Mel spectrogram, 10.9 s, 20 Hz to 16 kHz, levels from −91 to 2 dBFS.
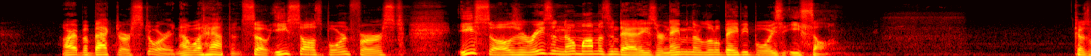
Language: English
